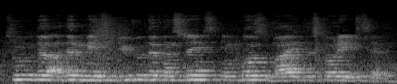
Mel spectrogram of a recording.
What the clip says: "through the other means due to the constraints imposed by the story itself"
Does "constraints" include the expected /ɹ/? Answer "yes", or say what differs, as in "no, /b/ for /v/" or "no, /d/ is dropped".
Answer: yes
